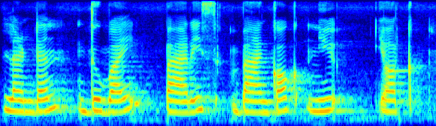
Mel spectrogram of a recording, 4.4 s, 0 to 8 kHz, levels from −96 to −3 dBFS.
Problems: none marked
